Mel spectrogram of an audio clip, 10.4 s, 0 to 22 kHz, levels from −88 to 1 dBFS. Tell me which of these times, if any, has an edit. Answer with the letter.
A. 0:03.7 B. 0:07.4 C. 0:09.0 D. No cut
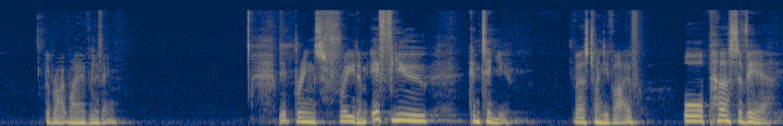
A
